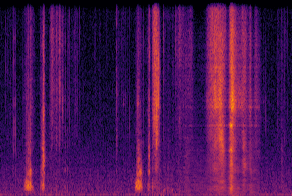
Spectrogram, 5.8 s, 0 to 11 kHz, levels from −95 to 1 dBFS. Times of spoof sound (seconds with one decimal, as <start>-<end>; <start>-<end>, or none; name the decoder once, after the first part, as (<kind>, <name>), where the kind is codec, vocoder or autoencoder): 3.7-5.2 (vocoder, WaveNeXt)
